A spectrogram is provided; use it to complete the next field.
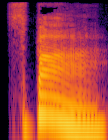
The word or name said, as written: spa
